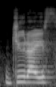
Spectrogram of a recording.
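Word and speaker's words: Giudice: Judice, however you want to say it. Judice. That's how they say it. That's how Teresa says it.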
